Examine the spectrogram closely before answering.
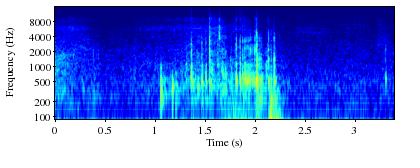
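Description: Small metal and glass vessels clink softly.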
